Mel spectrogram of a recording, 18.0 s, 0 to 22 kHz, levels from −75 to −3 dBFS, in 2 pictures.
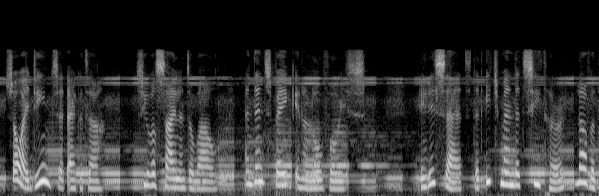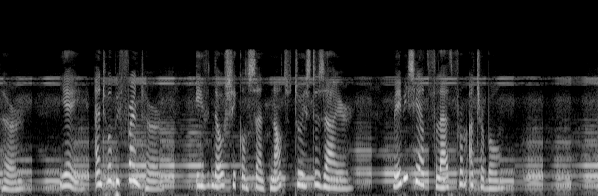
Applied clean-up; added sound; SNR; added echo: none; Piano; 6 dB; none.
